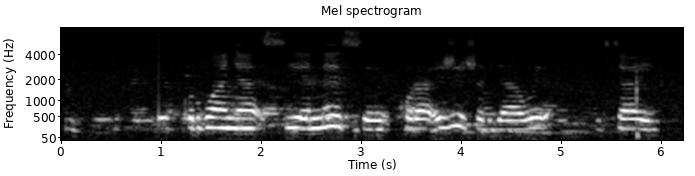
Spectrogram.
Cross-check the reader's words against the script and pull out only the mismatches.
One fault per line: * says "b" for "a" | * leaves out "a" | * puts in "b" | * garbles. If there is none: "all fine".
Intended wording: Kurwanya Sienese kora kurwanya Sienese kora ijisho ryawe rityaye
* leaves out "kurwanya Sienese kora"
